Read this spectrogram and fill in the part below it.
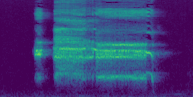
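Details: A rooster lets out a brief opening note, then a loud, harsh, sustained crow of about one and a half seconds.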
